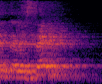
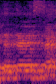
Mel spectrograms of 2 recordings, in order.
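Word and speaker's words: Τετέλεσται: Se escribe tetelestai, pero se lee tetelestai.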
